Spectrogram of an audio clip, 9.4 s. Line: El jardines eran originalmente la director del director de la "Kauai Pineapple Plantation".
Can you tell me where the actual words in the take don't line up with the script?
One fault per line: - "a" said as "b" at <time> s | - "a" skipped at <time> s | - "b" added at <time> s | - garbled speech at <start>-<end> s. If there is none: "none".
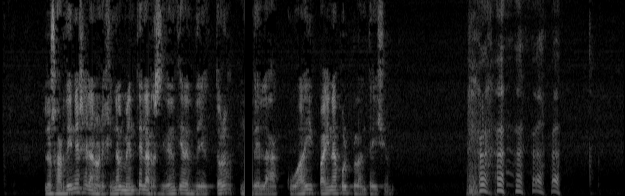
- "El" said as "Los" at 0.7 s
- "director" said as "residencia" at 2.2 s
